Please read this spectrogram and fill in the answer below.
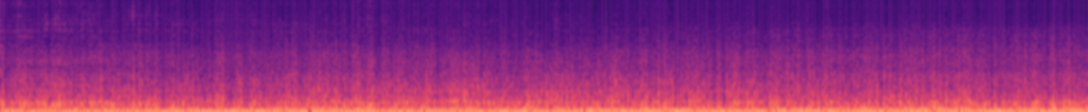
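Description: Outboard-powered boats running at high speed: a steady engine drone under the rush of water and wake.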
